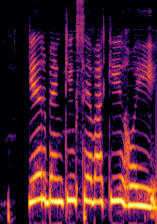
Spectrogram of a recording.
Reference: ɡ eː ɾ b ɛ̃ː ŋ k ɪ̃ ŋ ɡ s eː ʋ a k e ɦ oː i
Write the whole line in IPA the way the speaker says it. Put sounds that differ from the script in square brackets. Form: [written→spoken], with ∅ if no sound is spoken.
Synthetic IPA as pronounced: ɡ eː ɾ b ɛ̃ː ŋ k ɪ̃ ŋ ɡ s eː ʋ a k [e→i] ɦ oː i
